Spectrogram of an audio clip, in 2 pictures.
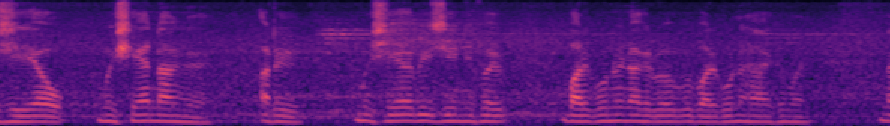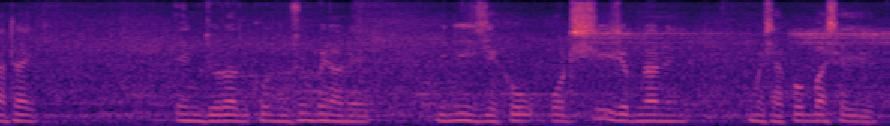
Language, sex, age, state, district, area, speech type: Bodo, male, 30-45, Assam, Chirang, rural, spontaneous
